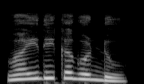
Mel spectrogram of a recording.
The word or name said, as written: ವೈದಿಕಗೊಡ್ಡು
